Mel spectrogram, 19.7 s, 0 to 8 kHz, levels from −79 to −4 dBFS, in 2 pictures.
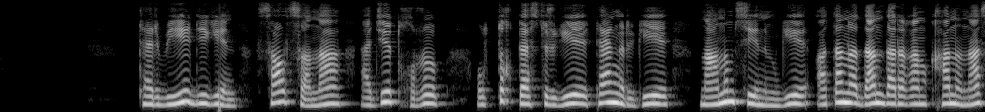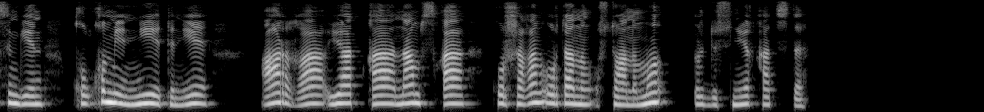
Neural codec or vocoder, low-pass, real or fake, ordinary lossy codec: none; none; real; none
